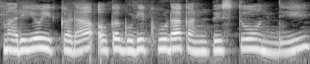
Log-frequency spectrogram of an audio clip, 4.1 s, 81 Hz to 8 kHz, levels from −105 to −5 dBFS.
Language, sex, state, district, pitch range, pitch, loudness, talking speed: Telugu, female, Andhra Pradesh, Sri Satya Sai, 215-245 Hz, 230 Hz, -17 LUFS, 100 wpm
